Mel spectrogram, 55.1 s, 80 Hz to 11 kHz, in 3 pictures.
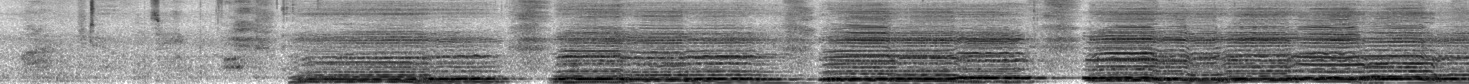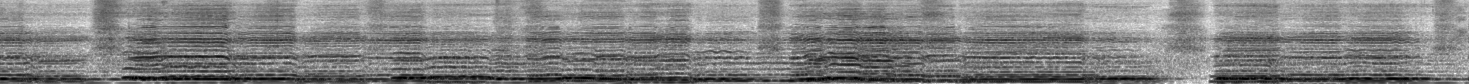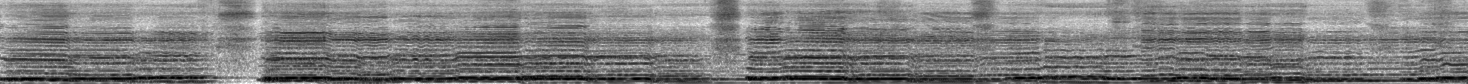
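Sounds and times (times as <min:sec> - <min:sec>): choir humming chords: 0:03.6 - 0:55.0.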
